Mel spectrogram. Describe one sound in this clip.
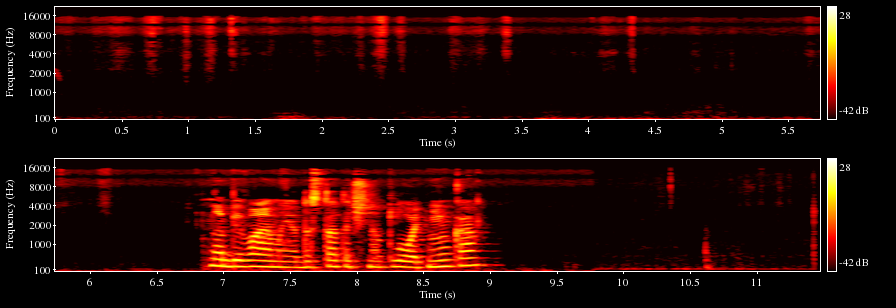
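Fingers softly rustle against yarn and fluffy stuffing.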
